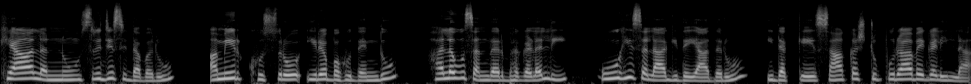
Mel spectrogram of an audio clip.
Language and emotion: Kannada, neutral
